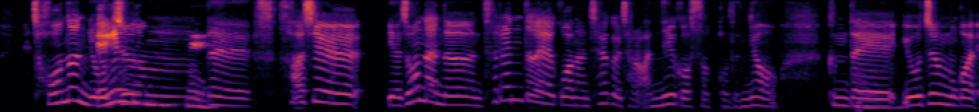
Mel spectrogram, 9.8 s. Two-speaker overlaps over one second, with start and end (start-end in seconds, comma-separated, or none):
1.0-2.2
